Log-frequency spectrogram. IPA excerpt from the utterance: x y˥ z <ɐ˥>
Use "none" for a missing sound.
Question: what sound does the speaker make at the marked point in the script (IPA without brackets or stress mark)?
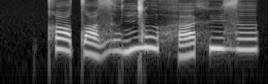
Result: ə˥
